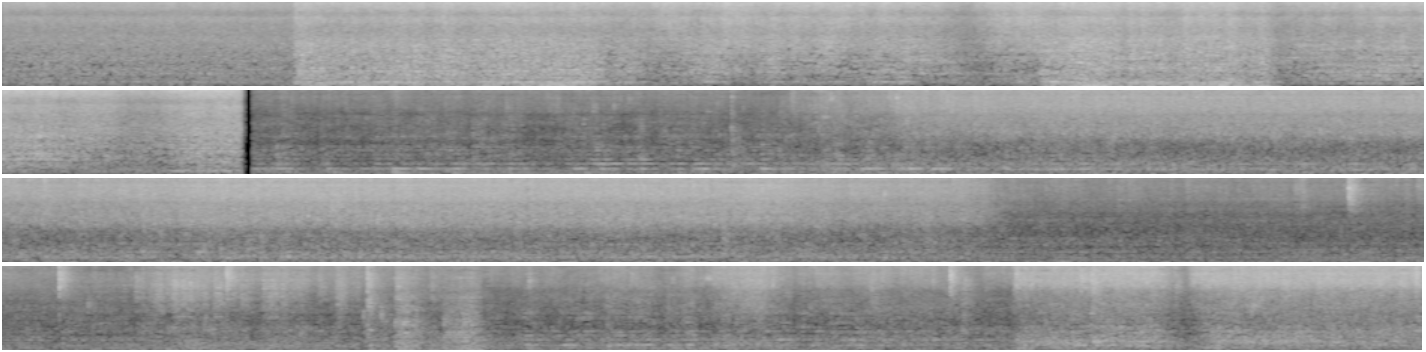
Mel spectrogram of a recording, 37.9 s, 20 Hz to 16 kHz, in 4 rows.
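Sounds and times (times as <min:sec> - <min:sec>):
water spraying from shower head: 0:00.0 - 0:11.2, 0:34.8 - 0:37.9.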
